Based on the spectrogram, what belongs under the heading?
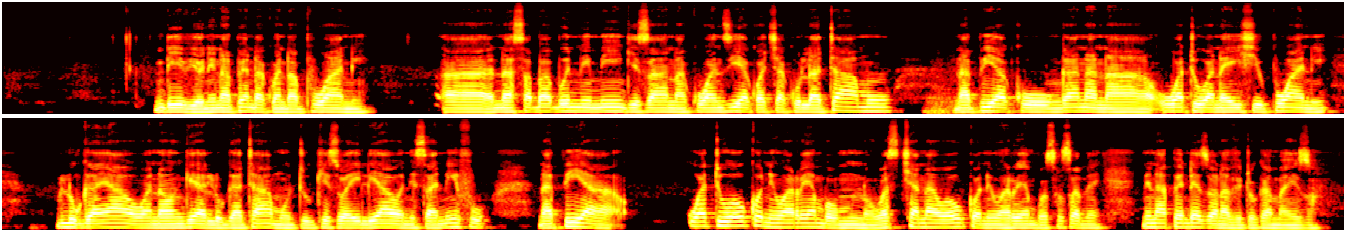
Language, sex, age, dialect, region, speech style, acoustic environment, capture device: Swahili, male, 25-34, Kenya - Nairobi Sheng-influenced, Kenya, relaxed, people talking; silence, mobile / Linux / Chrome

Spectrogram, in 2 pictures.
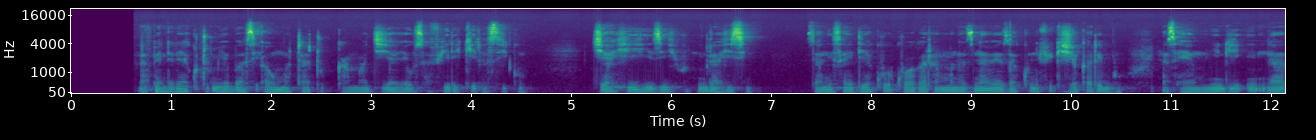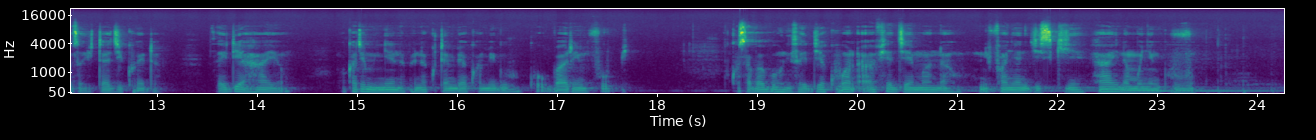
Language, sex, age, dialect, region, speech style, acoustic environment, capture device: Swahili, female, 25-34, Kenya - Nairobi Sheng-influenced, Kenya, relaxed, silence, mobile / Linux / Chrome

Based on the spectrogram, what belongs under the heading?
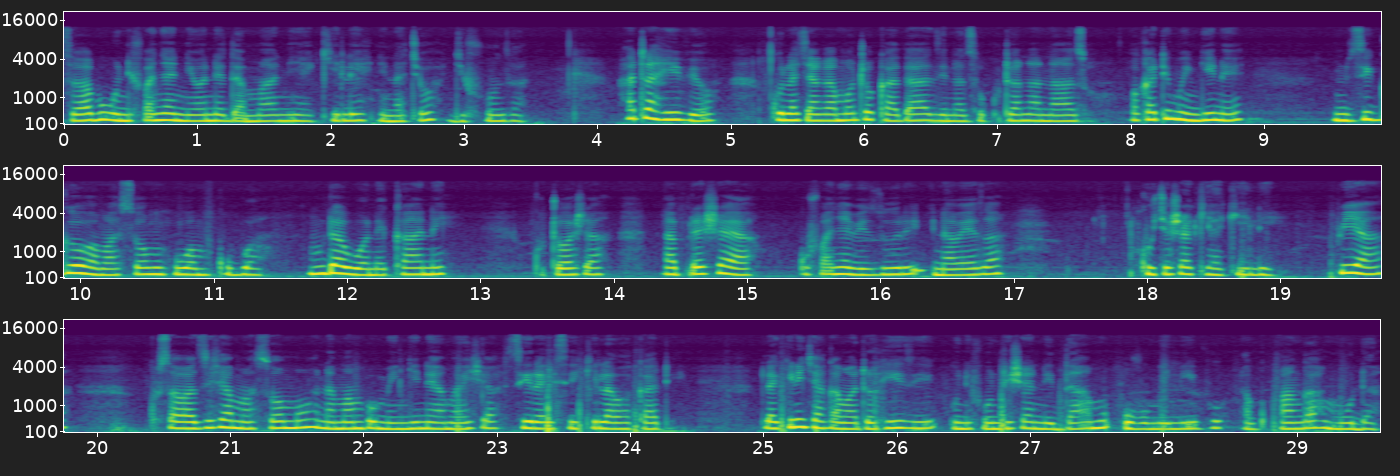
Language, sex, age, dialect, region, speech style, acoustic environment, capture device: Swahili, female, 18-24, Kenya - Mombasa, Kenya, relaxed, silence, mobile / Linux / Chrome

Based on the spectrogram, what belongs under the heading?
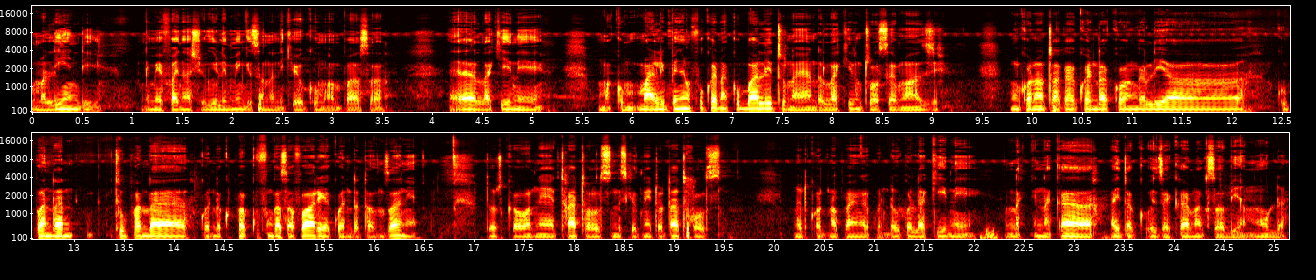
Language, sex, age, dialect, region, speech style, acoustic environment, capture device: Swahili, male, 25-34, Kenya - Nairobi Sheng-influenced, Kenya, relaxed, appliances, mobile / Linux / Chrome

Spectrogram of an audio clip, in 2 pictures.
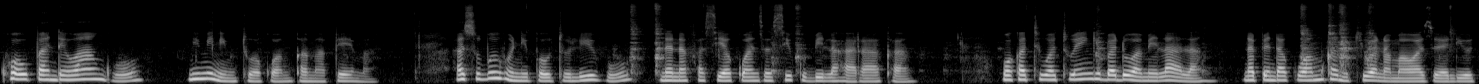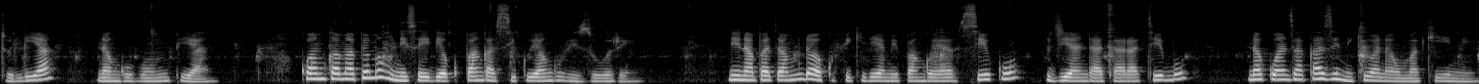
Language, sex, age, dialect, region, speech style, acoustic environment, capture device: Swahili, female, 18-24, Kenya - Nairobi Sheng-influenced, Kenya, focused; excited; relaxed, silence, mobile / Linux / Chrome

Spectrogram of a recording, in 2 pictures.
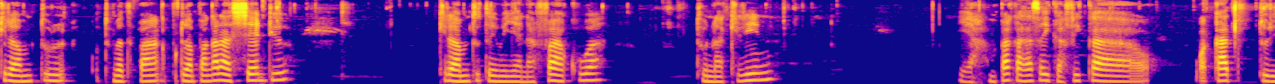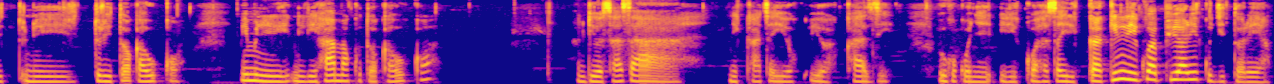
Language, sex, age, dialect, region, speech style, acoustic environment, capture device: Swahili, female, 25-34, Kenya - Nairobi Sheng-influenced, Kenya, relaxed; focused, nature, mobile / Linux / Chrome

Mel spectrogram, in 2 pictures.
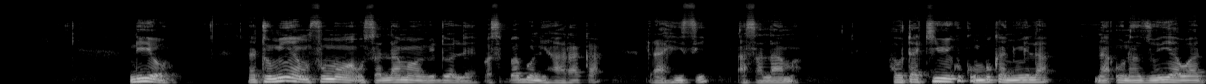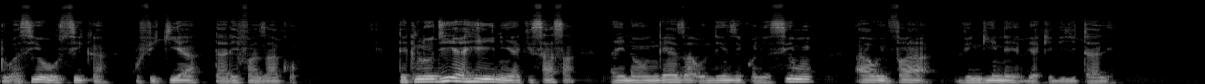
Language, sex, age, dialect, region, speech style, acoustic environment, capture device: Swahili, male, 25-34, Kenya - Nairobi Sheng-influenced, Kenya, relaxed; focused, nature; silence, mobile / Linux / Chrome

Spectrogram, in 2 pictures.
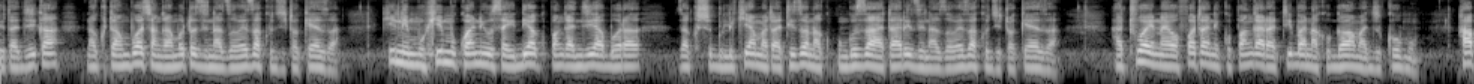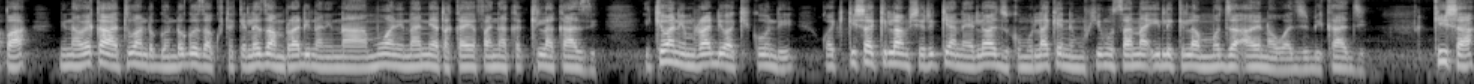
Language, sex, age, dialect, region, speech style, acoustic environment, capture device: Swahili, male, 18-24, Kenya - Nairobi Sheng-influenced, Kenya, happy, silence, mobile / Linux / Chrome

